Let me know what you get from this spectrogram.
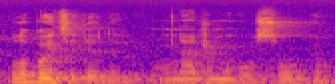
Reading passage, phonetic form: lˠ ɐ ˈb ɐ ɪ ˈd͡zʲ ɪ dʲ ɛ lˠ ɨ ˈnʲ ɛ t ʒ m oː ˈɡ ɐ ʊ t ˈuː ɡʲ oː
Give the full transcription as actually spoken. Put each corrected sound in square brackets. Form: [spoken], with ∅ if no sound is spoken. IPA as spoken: lˠ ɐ ˈb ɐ ɪ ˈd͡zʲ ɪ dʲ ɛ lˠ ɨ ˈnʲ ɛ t ʒ m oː ˈɡ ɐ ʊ [s] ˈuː ɡʲ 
